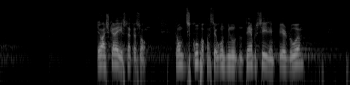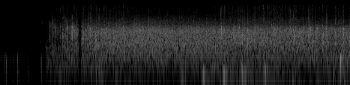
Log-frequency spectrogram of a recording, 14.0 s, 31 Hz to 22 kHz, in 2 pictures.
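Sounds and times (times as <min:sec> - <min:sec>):
speech: 0:02.0 - 0:06.2
audience applause: 0:07.9 - 0:14.0.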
